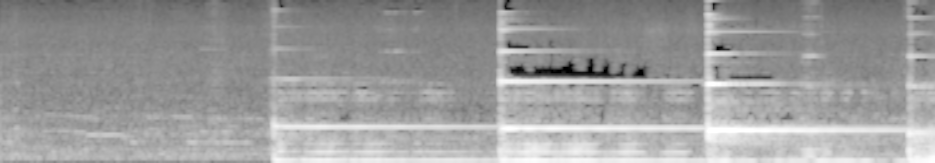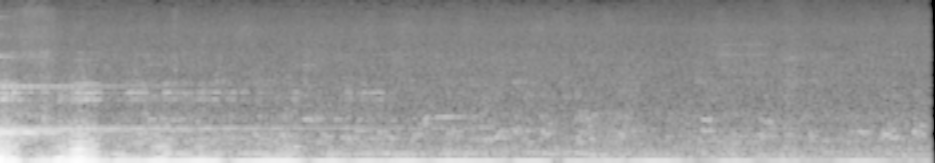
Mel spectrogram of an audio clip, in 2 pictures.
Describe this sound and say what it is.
I recorded this sound of the vibration of a toy piano after hitting the keys.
